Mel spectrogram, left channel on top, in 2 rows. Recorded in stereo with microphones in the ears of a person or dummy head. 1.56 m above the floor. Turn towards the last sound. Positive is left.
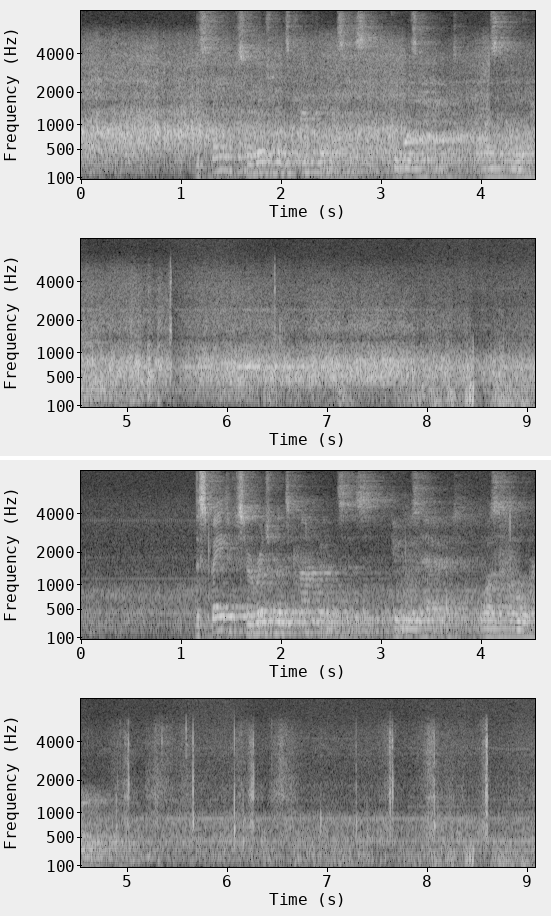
turn(degrees=40)  # may be behind; listen again after turning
